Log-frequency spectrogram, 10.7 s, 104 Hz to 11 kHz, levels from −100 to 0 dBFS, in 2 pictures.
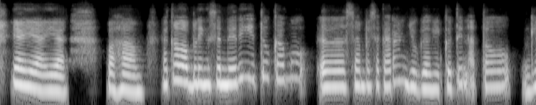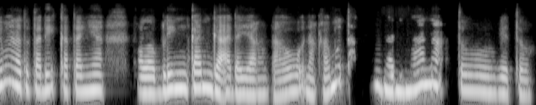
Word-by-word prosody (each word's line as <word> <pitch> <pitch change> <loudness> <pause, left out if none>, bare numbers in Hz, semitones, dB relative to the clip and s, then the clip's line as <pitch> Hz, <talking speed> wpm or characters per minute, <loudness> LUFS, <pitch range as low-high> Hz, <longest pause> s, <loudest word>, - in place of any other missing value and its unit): Ya 270 - +9
ya 220 - +5
ya, 195 - +5 0.5
paham. 205 -3 +2 0.3
Eh 255 - 0
kalau 305 -2 +5
Blink-182 265 0 +3
sendiri 270 +3 +5
itu 375 - -7
kamu, 325 +2 -5 0.3
eee, 235 +1 +4
sampai 245 -1 0
sekarang 250 +5 -3
juga 225 -2 +1
ngikutin 225 +6 -3
atau 235 0 -5 0.4
gimana 260 +2 +1
tuh? 220 - -5
Tadi 200 +1 +1
katanya 195 +1 0 0.4
kalau 180 -1 +2
Blink-182 215 +2 +3
kan 225 - +3
gak 170 - +4
ada 180 -1 -1
yang 170 +1 -2
tahu, 165 +4 -2 0.2
nah 175 -2 -2
kamu 205 +9 +1
tahu - - -13 0.2
dari 195 0 +2
mana 260 +3 +2 0.2
tuh, 200 -2 -3 0.2
gitu? 175 -1 -5
220 Hz, 190 wpm, -22 LUFS, 195-260 Hz, 0.5 s, Ya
